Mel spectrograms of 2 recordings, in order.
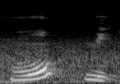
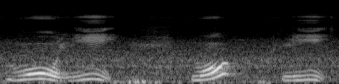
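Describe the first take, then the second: First: Said in the usual way. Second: मोली stretched very slowly, मो and ली drawn apart; slow syllable demo. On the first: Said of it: "तो पहले हमने क्या पढ़ा था". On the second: Shown as a demonstration. Teacher sounding out मोली slowly for learners. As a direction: draw out मोली slowly, both syllables clear. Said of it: "इसको इस तरीके से बोलेंगे".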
